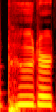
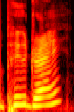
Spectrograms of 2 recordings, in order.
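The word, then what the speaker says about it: Poudre: It was the pudre, which it still should be. Nope. Pter, but it's actually pronounced pair.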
